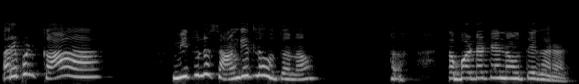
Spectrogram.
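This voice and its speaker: A woman's voice: high voice, lively intonation, takes it slowly, highs cut off, pitched above the performer's own voice. A woman voicing an impatient, demanding young husband in a Marathi play reading. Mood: exasperated. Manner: demanding, exasperated.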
